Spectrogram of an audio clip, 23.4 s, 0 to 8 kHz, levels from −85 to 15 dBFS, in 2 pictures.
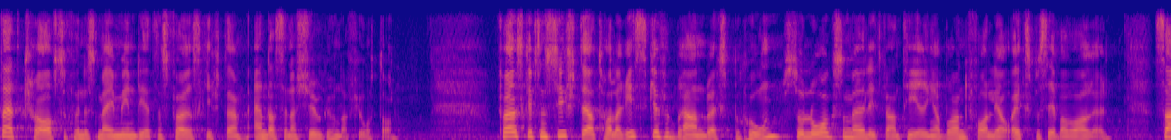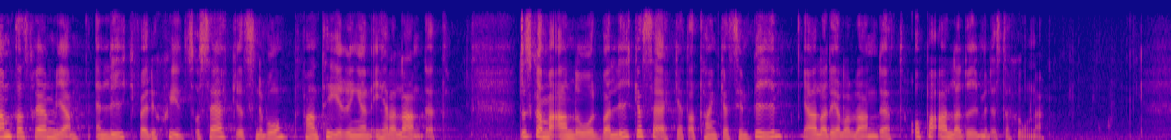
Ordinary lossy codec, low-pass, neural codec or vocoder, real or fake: none; 7.2 kHz; codec, 16 kHz, 16 kbps, FunCodec, trained on Chinese and English, 50 frames a second; fake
